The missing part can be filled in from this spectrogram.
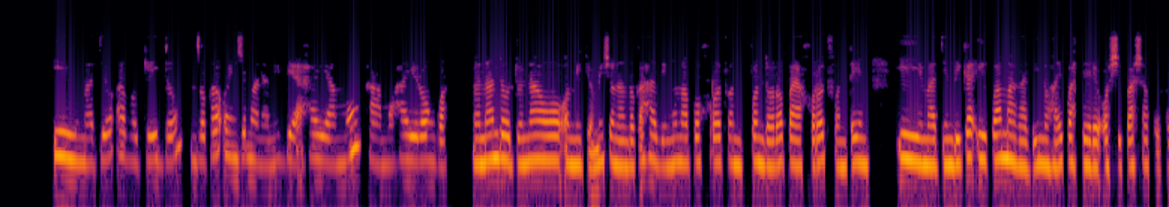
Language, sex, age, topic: Oshiwambo, female, 25-35, agriculture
